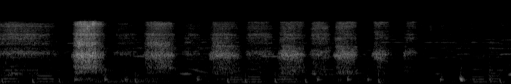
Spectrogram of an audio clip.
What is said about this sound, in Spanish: Un gemido, uno. Déjame concentrarme. Me estoy inhibiendo.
